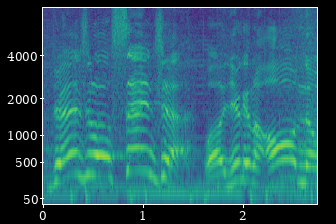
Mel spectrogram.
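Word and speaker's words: Jurrangelo Cijntje: Durangelo Sanger. Durangelo Sanger.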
